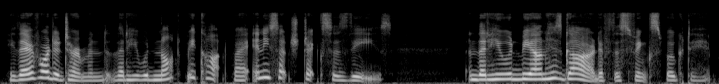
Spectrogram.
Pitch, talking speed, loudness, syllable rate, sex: 220 Hz, 240 wpm, -20 LUFS, 6.1 syllables/s, female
